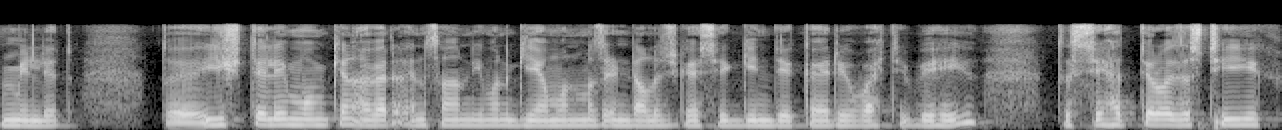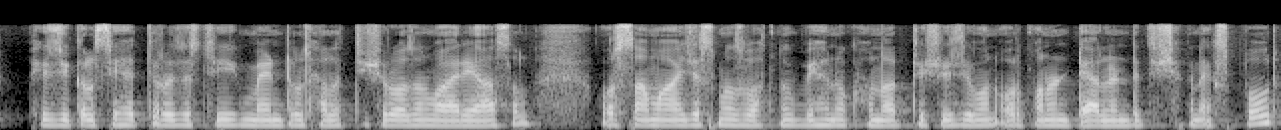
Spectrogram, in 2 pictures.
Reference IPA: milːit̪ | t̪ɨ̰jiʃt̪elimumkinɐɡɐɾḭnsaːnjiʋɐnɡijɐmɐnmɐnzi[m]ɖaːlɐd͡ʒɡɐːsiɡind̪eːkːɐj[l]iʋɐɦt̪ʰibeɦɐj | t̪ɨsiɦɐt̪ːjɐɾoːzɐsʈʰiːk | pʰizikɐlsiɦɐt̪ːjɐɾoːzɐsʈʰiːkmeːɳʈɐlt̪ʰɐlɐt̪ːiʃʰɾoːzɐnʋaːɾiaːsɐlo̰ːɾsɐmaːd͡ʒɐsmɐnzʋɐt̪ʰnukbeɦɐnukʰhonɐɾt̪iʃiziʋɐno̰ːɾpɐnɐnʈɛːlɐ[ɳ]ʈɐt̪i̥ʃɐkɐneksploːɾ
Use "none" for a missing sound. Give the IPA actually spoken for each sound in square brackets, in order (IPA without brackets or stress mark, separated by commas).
ɳ, ɾ, ɳ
